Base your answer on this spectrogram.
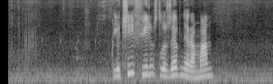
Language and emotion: Russian, positive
